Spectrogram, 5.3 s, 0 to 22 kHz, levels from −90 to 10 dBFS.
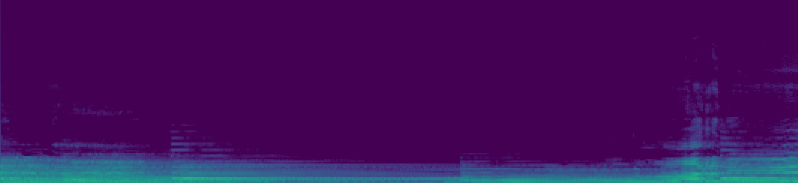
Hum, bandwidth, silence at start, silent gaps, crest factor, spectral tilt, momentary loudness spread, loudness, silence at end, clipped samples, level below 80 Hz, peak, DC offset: none; 11.5 kHz; 0 s; none; 16 dB; -8.5 dB/octave; 17 LU; -35 LUFS; 0 s; under 0.1%; -56 dBFS; -18 dBFS; under 0.1%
